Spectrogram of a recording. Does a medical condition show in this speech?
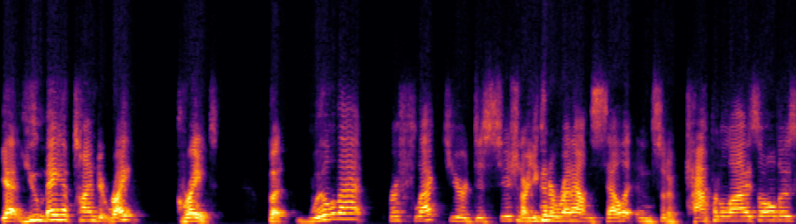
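No.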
